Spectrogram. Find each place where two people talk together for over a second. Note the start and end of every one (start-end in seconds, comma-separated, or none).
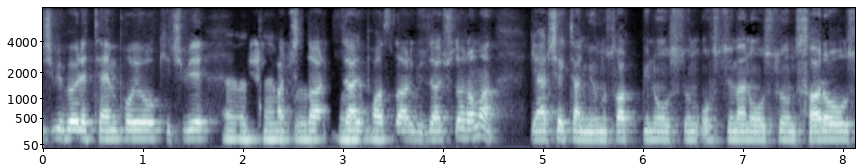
2.3-3.5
